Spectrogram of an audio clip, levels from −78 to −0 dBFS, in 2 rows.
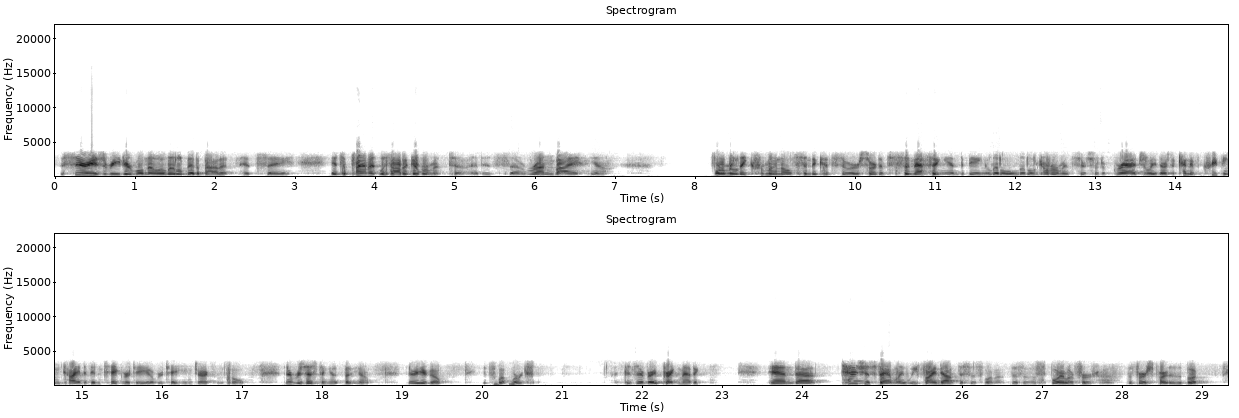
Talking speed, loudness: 190 wpm, -22 LUFS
